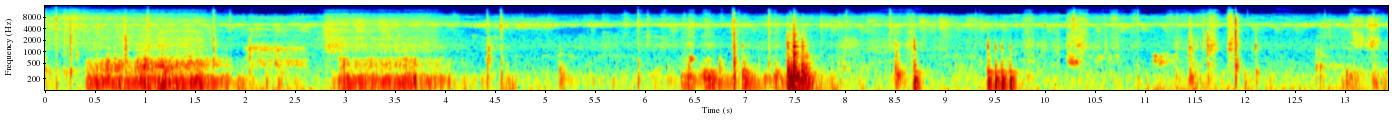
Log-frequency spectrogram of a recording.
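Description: Scattered knocks and clatters, the loudest about seven and a half seconds in, as firewood and utensils are handled at an open cooking fire. A steady high-pitched insect drone runs behind.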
